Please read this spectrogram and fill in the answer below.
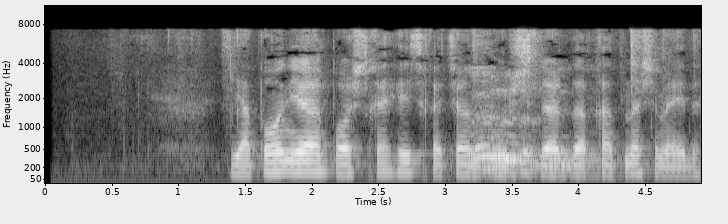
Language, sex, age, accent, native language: Uzbek, male, 18-24, Namangan, Uzbek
